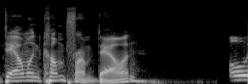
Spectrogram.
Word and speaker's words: Dallin: It's like Alan with a D. No, I like It's that. like a cross between Dylan and Alan.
